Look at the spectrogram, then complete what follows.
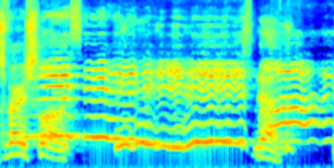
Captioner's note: both vocalizing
